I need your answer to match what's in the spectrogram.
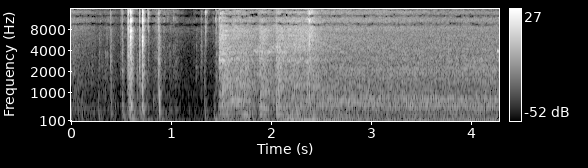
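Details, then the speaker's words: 2007 Mazda MPV 2.3 petrol automatic after an oil and filter change (5W30): a few clicks, quick crank, clean start into a smooth even idle, no knocks or ticks, oil light off. "oil pressure light is off, engine sounds good, No warning lamps coming on here."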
